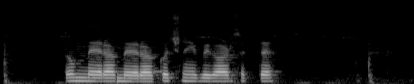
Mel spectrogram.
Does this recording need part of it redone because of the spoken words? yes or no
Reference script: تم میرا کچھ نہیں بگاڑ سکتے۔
yes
